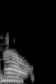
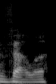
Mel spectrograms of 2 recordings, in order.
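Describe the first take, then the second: First: The name is said with one syllable. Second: The name is said with two syllables. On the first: This is how the game announcer says it. "he says" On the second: This is the intended pronunciation. "they want you to pronounce it Vella"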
